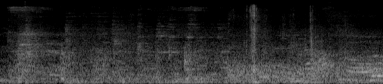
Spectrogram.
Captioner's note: glasses clinking; people chattering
